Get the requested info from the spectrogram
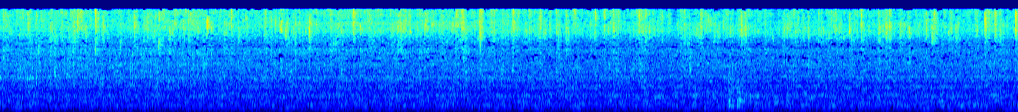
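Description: A thick curry paste sizzling in a hot non-stick pan of butter, ginger-garlic paste and green chillies as it is emptied in from a steel bowl: a steady hiss with many small crackles.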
